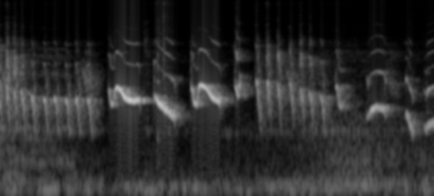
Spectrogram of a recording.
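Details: Abbott's babbler in lively full song, used to stimulate other birds to sing: rapid buzzy chattering note series alternate with clear whistled notes that slur downward, plus a few short rising whistles, in a continuous varied phrase.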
